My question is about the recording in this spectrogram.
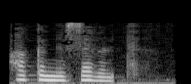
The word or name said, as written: haakonvii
